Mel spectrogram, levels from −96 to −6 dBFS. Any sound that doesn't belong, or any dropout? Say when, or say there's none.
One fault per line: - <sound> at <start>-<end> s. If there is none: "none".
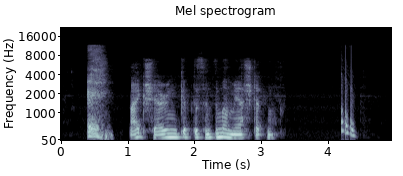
- throat clearing at 0.4-0.8 s
- chirp at 4.2-4.5 s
